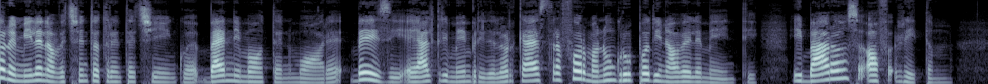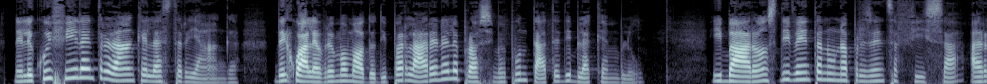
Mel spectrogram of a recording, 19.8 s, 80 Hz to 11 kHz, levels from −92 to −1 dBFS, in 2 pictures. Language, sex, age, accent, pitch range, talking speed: Italian, female, 40-59, native, 170-230 Hz, 145 wpm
